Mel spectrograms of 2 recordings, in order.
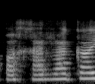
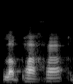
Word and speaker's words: Pajarraca: But can you record us a message for La Pajarraca? It's a little hard to pronounce, I know. Pajarraca.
